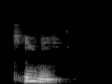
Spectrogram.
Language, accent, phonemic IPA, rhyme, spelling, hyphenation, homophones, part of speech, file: English, Southern England, /ˈpjuːni/, -uːni, puisne, puis‧ne, puny, adjective / noun, LL-Q1860 (eng)-puisne.wav
- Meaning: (adjective) 1. Younger; junior 2. Insignificant, petty; ineffectual 3. Inferior in rank, as designation of any justice, judge etc. other than the most senior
